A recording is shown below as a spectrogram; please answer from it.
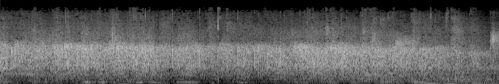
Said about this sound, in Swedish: Så ni kan väl ge dem en applåd medan de också kommer fram här.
